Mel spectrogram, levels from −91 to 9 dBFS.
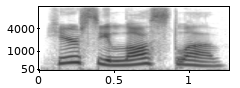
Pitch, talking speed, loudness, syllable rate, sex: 230 Hz, 190 wpm, -17 LUFS, 4.3 syllables/s, female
